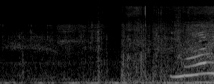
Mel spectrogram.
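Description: Faint rustling and crinkling of a pop-up canopy's fabric top being handled, with a child's voice calling near the end.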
